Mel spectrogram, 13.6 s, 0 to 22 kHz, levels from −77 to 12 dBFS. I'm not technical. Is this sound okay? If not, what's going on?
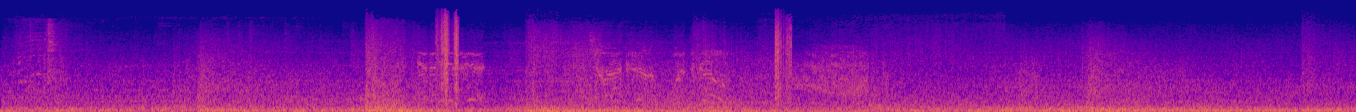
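No. There's cable scratch noise: brief rough rustling bursts from 4.35 to 4.58 s and 7.74 to 7.91 s, likely a worn cable or connector being moved. Unlike a single click, each burst is a dense scratchy crackle.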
